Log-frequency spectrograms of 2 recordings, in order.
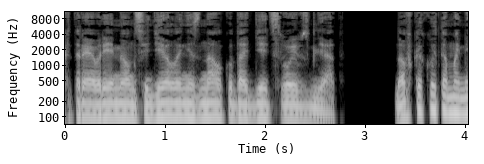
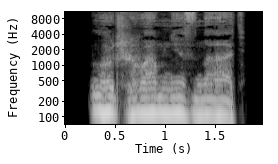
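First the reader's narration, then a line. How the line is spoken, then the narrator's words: Baron sighing. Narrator (Russian): вздохнул барон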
